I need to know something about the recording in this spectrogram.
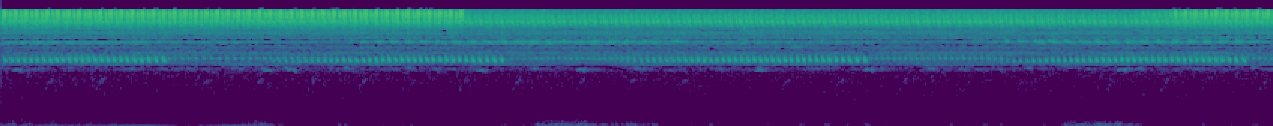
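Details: Chorus of crickets at night, fast pulsing chirp phrases separated by short gaps over a constant high-pitched trill, punctuated by several dull low rumbling thumps.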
